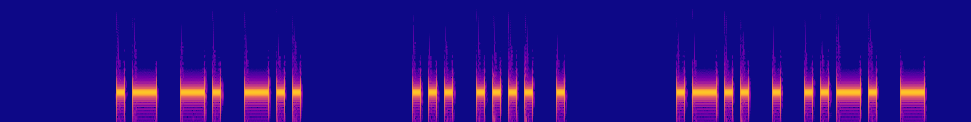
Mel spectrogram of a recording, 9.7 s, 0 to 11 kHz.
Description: Morse code, heard as a keyed tone, about 14 wpm, 700 Hz. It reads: AND SHE LEFT
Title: 2x Word-Spacing - Sentences from Top 300 Words - 15wpm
